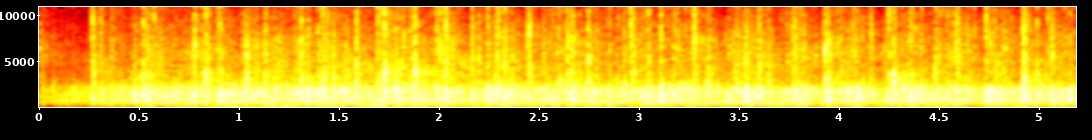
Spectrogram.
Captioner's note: audience applauding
